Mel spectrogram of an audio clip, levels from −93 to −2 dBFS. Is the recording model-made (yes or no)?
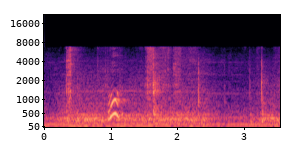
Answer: no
